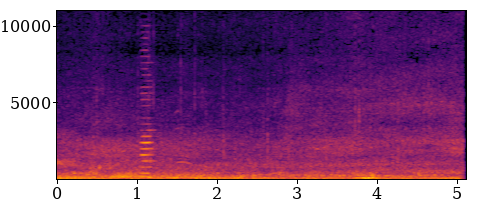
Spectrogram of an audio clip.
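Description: Cars pass over a one-way bridge in the small town of Tairua, a steady roadway rumble mixed with wind buffeting the microphone and a brief horn toot.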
